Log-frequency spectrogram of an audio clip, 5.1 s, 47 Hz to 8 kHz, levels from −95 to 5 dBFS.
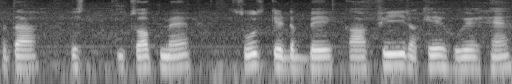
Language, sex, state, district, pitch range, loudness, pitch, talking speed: Hindi, male, Haryana, Charkhi Dadri, 125-140 Hz, -18 LUFS, 130 Hz, 130 wpm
